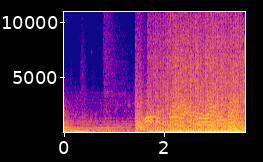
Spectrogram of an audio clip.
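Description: Machine gun fire rattles through a Company of Heroes 1 battle, a dense continuous burst of rapid shots mixed with explosions and battle noise, loud and sustained after a brief quieter start.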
